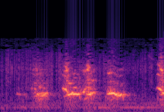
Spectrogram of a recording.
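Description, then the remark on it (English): Several bloodhounds bay and whimper in a series of drawn-out, wavering howls, moderately loud, with brief gaps between the cries and a low rumble underneath, while following a trail through dark woods at night. “What's the matter with the dogs, Captain? Why are they stopping?”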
